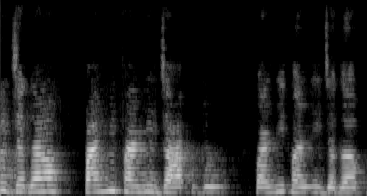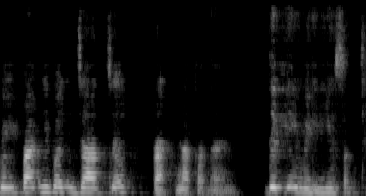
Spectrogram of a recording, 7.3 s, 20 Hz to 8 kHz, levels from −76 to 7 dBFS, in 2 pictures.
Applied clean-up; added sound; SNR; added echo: neural mask model DeepFilterNet 3.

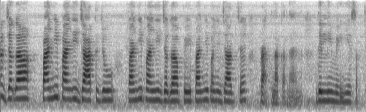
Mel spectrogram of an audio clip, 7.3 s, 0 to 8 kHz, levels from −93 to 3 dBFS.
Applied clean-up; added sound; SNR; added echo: none; none; none; none.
